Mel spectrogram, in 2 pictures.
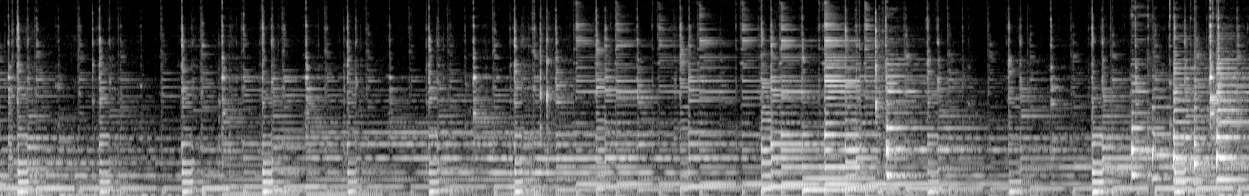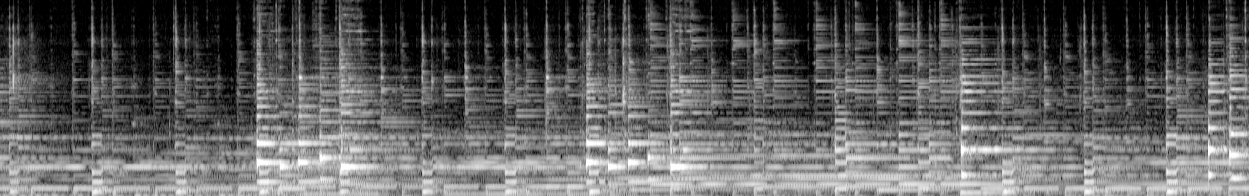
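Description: Instrumental background music with plucked strings, running throughout.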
